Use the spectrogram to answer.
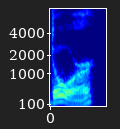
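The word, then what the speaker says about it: דּוּר: It's the Hebrew word dor, D-O-O-R is how we would pronounce it in English.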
